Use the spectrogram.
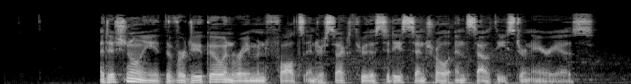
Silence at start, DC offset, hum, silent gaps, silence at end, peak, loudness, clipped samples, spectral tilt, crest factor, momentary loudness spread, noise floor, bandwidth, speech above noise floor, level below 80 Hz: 1 s; under 0.1%; none; none; 0.4 s; 0 dBFS; -15 LUFS; under 0.1%; -3.5 dB/octave; 16 dB; 8 LU; -62 dBFS; 11.5 kHz; 46 dB; -34 dBFS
